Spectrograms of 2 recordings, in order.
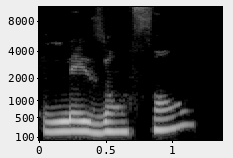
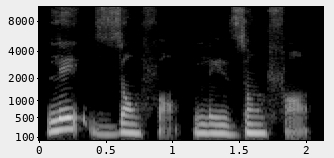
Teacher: the les stops at the word les, and the Z is really in the middle of the two words. So I don't want you to get used to pronouncing Z for an S sound.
